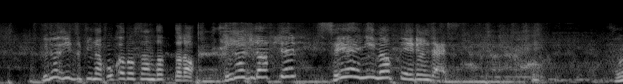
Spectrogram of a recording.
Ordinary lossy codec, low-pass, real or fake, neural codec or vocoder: none; 7.2 kHz; fake; codec, 16 kHz, 2 kbps, FreqCodec, smaller model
